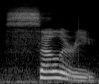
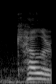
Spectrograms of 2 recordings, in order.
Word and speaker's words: celery: this vegetable down here it's celery we don't think Keller you know because there's an e right after the C so if there's an e I or Y it turns into a soft C sound which sounds like so this is celery over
